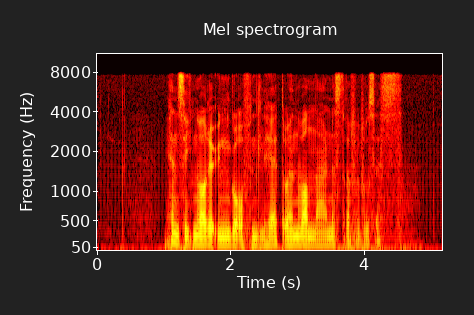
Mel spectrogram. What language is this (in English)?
Norwegian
